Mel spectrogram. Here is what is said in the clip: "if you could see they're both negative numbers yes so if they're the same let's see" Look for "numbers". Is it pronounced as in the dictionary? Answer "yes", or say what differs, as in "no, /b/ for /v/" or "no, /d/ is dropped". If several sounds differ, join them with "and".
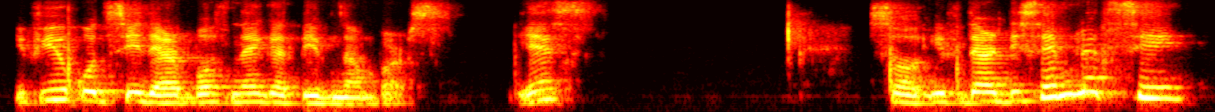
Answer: no, /s/ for /z/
